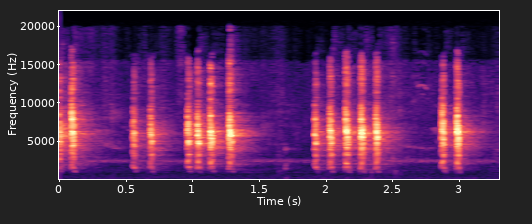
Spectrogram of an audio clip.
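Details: Eurasian tree sparrow giving a 'tembakan' style fighting song, used as a master recording to train contest birds: bright, sharp chirps in quick clusters of two to five, separated by short pauses, over a quiet background.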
